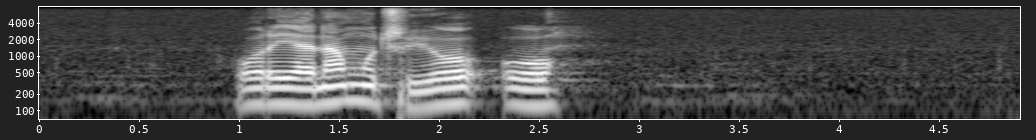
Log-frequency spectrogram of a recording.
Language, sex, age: Northern Sotho, male, 26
